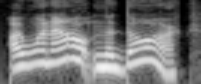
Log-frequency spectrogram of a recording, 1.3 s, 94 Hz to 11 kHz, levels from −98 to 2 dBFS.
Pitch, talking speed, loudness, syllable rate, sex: 285 Hz, 270 wpm, -13 LUFS, 5.4 syllables/s, female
